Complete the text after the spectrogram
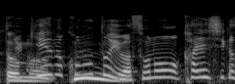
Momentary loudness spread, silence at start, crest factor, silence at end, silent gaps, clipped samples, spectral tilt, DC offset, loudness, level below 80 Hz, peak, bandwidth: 7 LU; 0.05 s; 14 dB; 0 s; none; under 0.1%; -6 dB/octave; under 0.1%; -21 LUFS; -58 dBFS; -8 dBFS; 10.5 kHz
